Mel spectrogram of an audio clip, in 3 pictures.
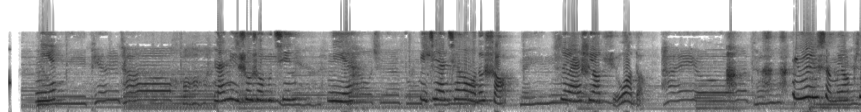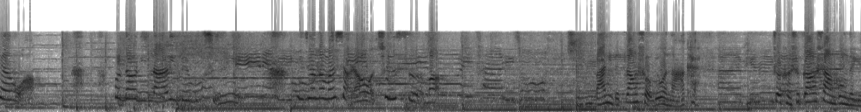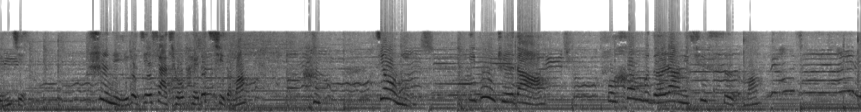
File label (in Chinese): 古风女情绪转化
